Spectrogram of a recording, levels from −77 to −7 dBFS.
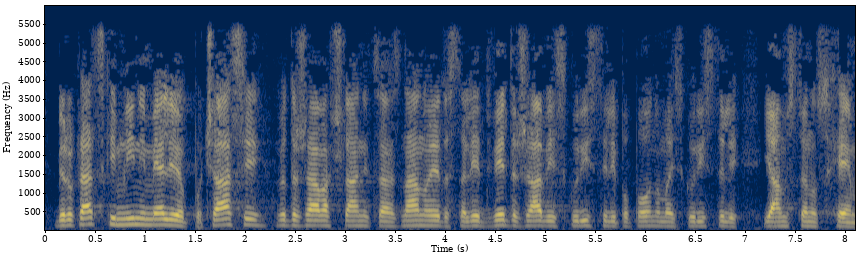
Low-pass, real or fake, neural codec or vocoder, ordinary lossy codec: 5.4 kHz; real; none; none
